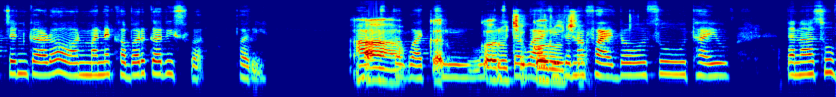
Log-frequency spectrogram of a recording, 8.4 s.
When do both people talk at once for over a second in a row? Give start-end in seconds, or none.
3.6-5.9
